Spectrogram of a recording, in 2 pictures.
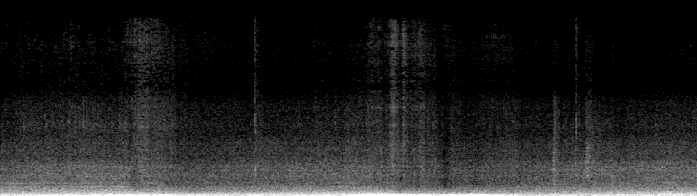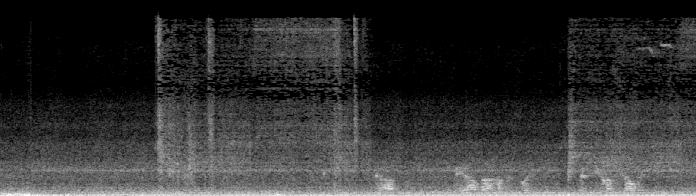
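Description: Inside a city bus: a low engine and road rumble while the bus drives, easing off after about ten seconds as it slows to a stop. Near the two-thirds mark comes a couple of seconds of pneumatic air hiss, and passengers' voices are heard near the end.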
